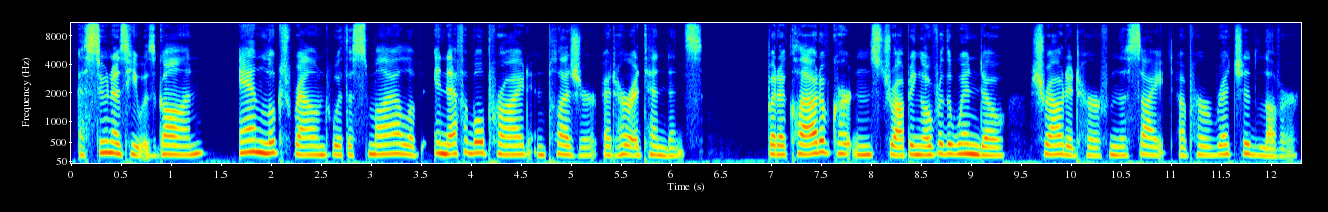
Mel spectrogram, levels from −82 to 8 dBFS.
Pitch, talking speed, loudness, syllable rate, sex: 210 Hz, 185 wpm, -18 LUFS, 5.2 syllables/s, female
